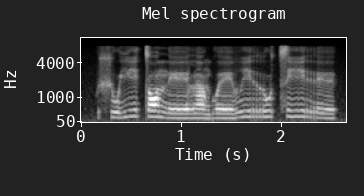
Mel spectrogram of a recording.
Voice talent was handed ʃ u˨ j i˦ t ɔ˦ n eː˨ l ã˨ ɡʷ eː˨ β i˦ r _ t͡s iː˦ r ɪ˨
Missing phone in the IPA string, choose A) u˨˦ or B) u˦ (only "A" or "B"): B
